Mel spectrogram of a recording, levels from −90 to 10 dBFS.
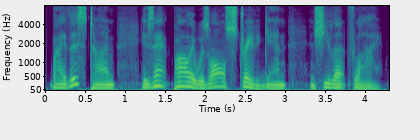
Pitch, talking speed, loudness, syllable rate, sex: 130 Hz, 195 wpm, -17 LUFS, 4.5 syllables/s, male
